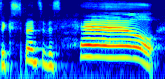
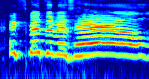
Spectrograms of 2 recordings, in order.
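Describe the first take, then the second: First: Real frustration, stretched out slowly; exasperated venting. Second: High, loud, slow outburst; real frustrated yell, pitched way up; exasperated shout. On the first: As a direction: draw it out in frustration. Venting about cost, first take. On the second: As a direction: shout it out, stretching every word. Repeats it as an outburst. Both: Real, not acted.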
